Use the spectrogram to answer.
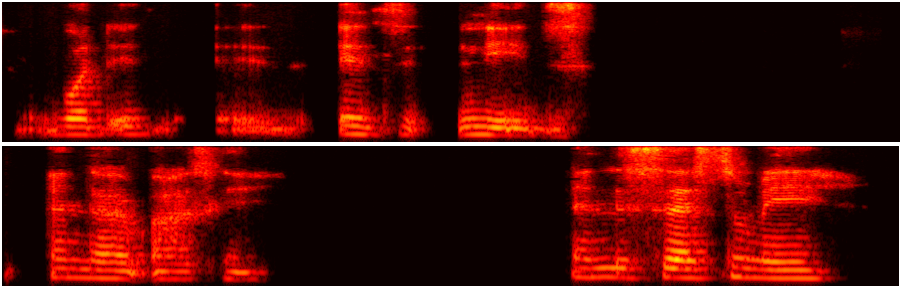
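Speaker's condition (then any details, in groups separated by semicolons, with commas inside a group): ALS, bulbar form, bulbar onset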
